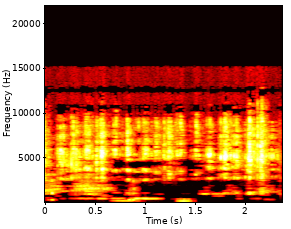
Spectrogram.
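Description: Dice rattle and clatter as a player rolls them, a steady, bright, dense stream of small clicks for a couple of seconds, fairly quiet, with no voices.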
